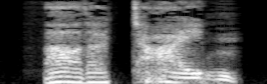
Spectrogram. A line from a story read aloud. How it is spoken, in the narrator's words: muttered Twistle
